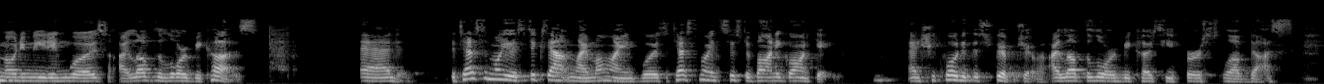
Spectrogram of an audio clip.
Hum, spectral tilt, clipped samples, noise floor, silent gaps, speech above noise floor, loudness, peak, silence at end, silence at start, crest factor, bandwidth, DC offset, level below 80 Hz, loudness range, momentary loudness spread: none; -5 dB/octave; under 0.1%; -78 dBFS; none; 54 dB; -24 LUFS; -4 dBFS; 0.15 s; 0 s; 20 dB; 8.4 kHz; under 0.1%; -64 dBFS; 3 LU; 13 LU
